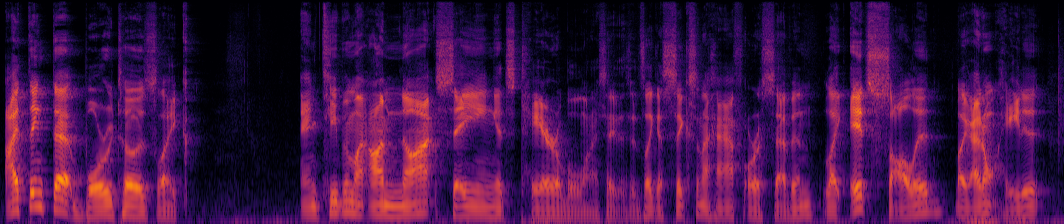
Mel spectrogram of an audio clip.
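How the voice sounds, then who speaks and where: Low-voiced young man rambling on stream. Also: lively intonation, moderate pace, sharp tone. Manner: rambling, filler-heavy, frequent "like" and "um". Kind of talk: casual livestream chat reading donations.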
